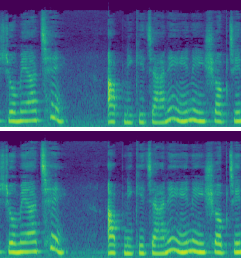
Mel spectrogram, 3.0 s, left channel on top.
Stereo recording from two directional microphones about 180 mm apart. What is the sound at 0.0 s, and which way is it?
A woman's voice, 20° right (ahead or behind).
